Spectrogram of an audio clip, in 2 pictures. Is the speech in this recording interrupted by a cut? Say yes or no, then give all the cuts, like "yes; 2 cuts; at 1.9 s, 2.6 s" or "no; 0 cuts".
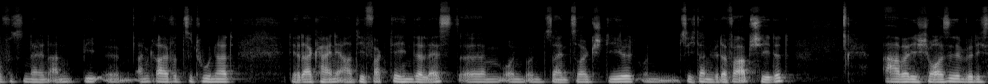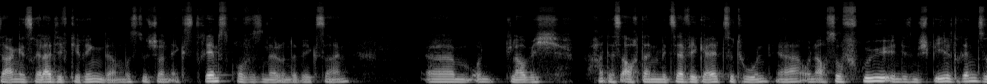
yes; 2 cuts; at 5.3 s, 6.3 s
